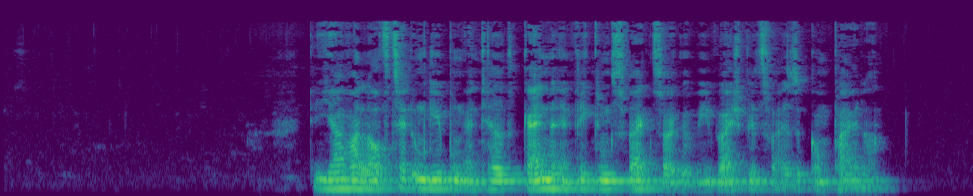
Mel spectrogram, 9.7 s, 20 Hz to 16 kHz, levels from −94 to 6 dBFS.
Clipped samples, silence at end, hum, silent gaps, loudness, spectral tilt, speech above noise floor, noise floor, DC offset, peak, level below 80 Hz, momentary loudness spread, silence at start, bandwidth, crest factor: under 0.1%; 0.85 s; none; none; -24 LUFS; -5 dB/octave; 54 dB; -78 dBFS; under 0.1%; -6 dBFS; -64 dBFS; 11 LU; 3.15 s; 11.5 kHz; 20 dB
